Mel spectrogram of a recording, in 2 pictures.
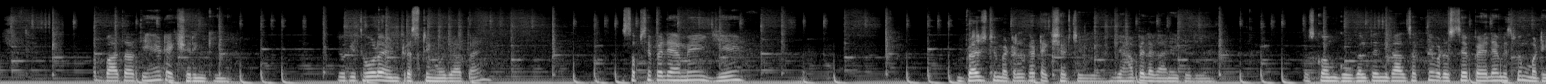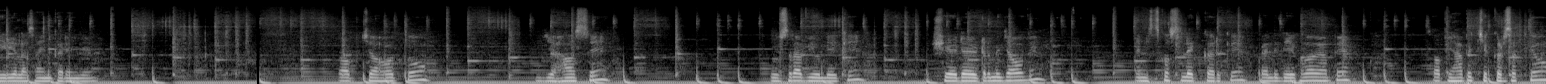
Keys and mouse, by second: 0.3 middle drag, 1.5 click, 5.6 click, 10.9-11.3 middle drag, 13.9-14.2 middle drag, 18.8 click, 21.7 click, 22.0-23.2 drag, 23.7-24.6 drag, 25.4 click, 26.1 click, 27.8-30.9 drag.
